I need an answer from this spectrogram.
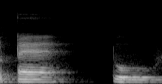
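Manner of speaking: Tattoo broken slowly into two syllables; split into syllables. Shown as a demonstration. Teacher showing a student what syllables are, tattoo slowly split in two. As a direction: say tattoo as टै, pause, टू. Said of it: "ये दोनों syllable हैं इसके".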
